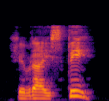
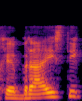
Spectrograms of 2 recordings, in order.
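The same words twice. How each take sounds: First: The stress falls on the last syllable. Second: The stress falls on the first iota syllable. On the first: The speaker calls it right. "Y aquí el acento está sobre la última" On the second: The speaker calls it wrong. "Tú me estás diciendo hebraisti como si sobre la iota, la primera, existiese un acento"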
